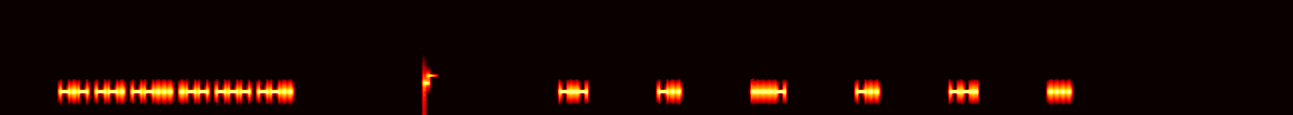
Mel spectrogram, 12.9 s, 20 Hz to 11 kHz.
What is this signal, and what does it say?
Morse code, heard as a keyed tone, about 39 wpm, spaced as for 17 wpm, 700 Hz. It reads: KG7WOZ KD4DGH
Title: USA Call Signs - 6 Characters - 8x Character Spacing - 40wpm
